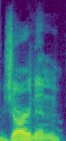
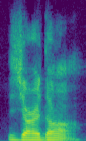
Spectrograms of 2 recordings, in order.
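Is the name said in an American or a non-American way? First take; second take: American; non-American. First: The name is said with an American accent. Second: The name is said without an American accent.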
